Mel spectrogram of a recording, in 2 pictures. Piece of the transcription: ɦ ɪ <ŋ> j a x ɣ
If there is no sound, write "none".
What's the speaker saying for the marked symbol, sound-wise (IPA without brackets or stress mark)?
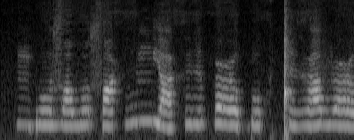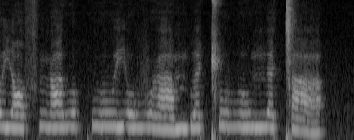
ŋ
